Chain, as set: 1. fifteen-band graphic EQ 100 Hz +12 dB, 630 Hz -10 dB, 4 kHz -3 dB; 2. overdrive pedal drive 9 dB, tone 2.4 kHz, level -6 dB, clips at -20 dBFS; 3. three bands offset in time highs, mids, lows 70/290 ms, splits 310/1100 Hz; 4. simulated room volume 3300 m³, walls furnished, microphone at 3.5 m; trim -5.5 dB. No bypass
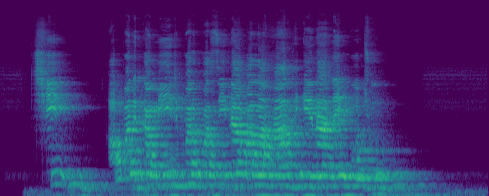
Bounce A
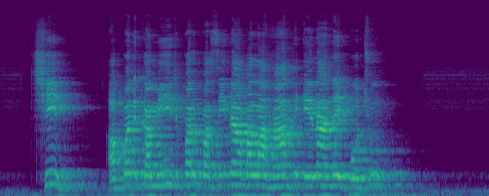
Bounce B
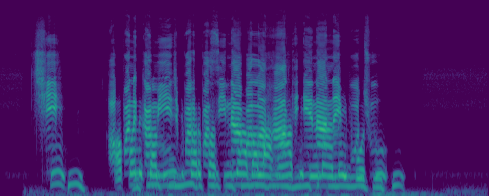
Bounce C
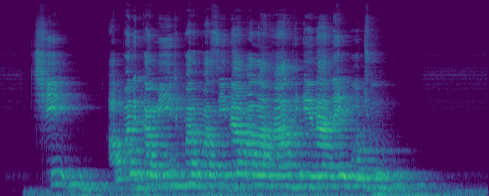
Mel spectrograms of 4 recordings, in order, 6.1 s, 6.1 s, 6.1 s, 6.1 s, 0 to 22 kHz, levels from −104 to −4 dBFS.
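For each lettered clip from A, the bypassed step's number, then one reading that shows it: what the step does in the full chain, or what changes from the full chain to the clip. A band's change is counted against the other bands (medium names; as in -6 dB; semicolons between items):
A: 3, echo-to-direct 2.0 dB to -0.5 dB; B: 4, echo-to-direct 2.0 dB to -4.5 dB; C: 2, 8 kHz band +4.5 dB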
